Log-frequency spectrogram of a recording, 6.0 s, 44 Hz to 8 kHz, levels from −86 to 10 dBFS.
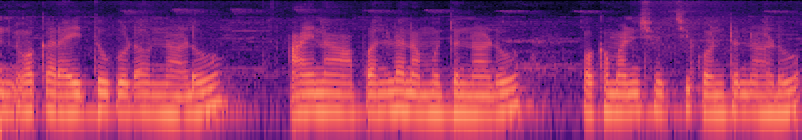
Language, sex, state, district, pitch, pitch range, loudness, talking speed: Telugu, male, Andhra Pradesh, Sri Satya Sai, 125 Hz, 120-125 Hz, -19 LUFS, 110 wpm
